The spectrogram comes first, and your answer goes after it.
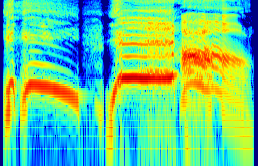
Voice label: engineer battlecry; svencoop addon; tfc; player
